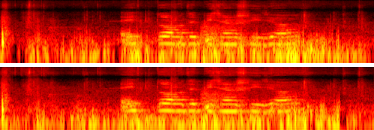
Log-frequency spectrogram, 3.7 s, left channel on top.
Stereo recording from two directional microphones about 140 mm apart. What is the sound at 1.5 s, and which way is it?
Speech, 15° left (ahead or behind).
